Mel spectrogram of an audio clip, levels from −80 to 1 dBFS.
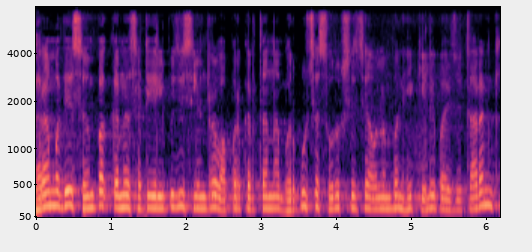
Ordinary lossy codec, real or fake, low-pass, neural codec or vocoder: none; real; 7.2 kHz; none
